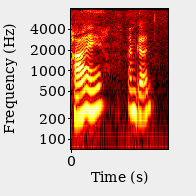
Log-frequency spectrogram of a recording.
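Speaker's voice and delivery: slinky, seductive, sultry come-hither tone. Answering the presenter's greeting on a podcast: seductive voice. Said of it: "That was really seductive".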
